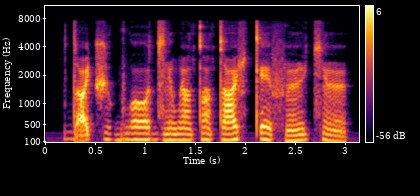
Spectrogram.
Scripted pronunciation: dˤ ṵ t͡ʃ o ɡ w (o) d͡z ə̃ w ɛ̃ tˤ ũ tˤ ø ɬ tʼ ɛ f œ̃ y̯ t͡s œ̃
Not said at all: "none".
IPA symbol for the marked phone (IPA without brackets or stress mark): ɔ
